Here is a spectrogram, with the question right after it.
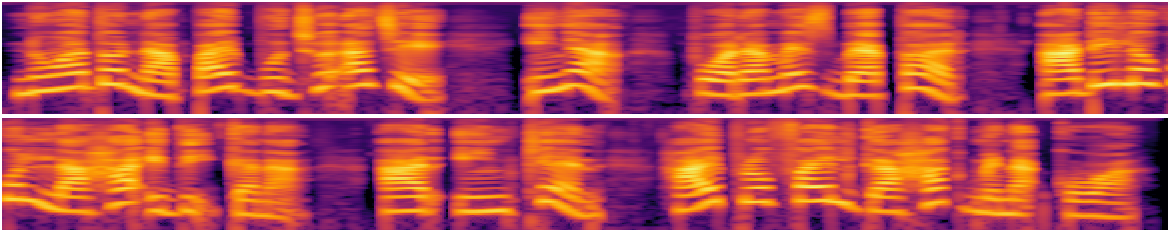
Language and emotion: Santali, happy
